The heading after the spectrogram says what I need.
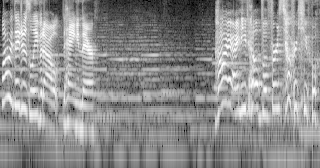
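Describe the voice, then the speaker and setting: A woman's voice: very high voice, animated, a little slow, over music. A young adult woman chatting casually on a game livestream in a friendly, giggly, slightly apologetic way.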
